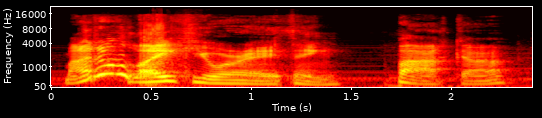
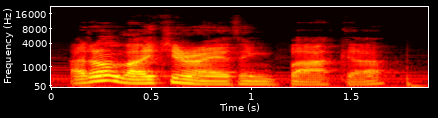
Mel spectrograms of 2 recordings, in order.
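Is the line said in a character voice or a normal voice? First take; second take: character; normal. First: It is said in a put-on character voice. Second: It is said in the speaker's normal voice. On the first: The speaker calls it right. "I have to pull the Natsuki voice" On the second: The speaker calls it wrong. "Sorry, let me do that again"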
